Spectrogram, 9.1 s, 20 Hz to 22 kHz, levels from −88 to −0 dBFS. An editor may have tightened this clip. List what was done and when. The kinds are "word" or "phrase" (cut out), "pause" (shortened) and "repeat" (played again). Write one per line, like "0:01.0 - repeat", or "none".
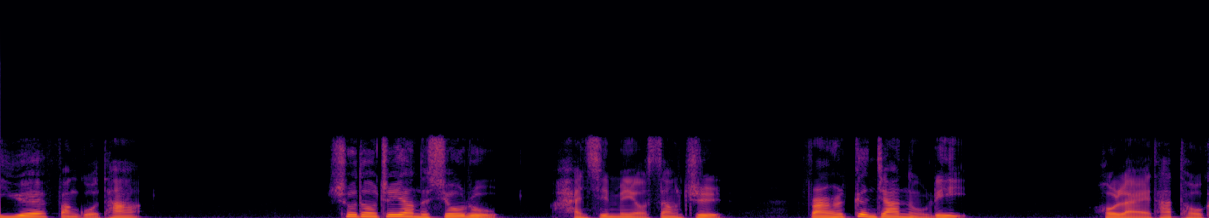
none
